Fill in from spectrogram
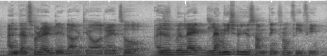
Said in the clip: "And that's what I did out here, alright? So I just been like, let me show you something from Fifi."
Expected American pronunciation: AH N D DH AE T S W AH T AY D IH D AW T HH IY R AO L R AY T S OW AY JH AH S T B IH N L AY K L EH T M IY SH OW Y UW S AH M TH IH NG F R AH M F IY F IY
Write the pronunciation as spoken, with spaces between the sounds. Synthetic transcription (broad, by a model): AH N D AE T S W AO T AY D IH D AW T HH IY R AO L R AY T S OW AY JH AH S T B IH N L AY K L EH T M IY SH OW Y UW S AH M T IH NG F R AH M F IY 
